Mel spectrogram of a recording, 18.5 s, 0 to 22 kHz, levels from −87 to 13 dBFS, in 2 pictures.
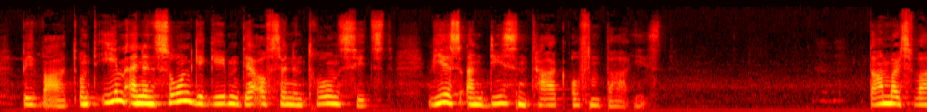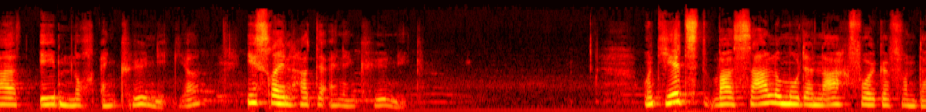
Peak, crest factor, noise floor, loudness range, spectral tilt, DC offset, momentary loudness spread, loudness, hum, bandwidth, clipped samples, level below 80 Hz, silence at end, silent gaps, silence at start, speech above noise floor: -4 dBFS; 20 dB; -58 dBFS; 12 LU; -3.5 dB/octave; under 0.1%; 17 LU; -22 LUFS; none; 16.5 kHz; under 0.1%; -62 dBFS; 0 s; none; 0.25 s; 36 dB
